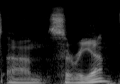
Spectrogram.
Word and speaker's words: Ceria: So it's Ceria, I think it's pronounced, C-E-R-I-A.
